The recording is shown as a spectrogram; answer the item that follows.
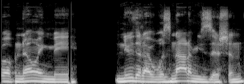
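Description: Speaking in a plain, everyday voice, a man keeps a medium pitch and fairly even intonation. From Pennsylvania, US. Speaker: band vocalist. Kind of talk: casual chat.

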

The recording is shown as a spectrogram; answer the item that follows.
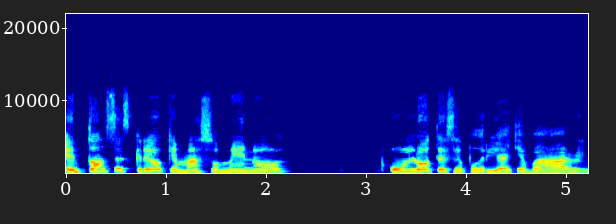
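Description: A woman at a very slow pace with ordinary pitch variation, dry and close with no echo. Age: 20s. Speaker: entrepreneur and pharmacy student. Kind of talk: interview. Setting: remote call.

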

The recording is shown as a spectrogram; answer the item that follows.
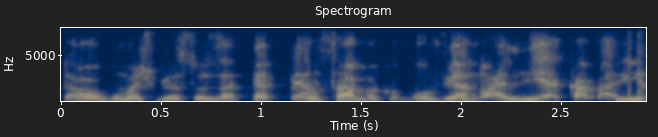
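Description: A man's high-pitched voice comes through with a dry, close sound and no echo. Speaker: podcast host and moderator. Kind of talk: casual political discussion.

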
